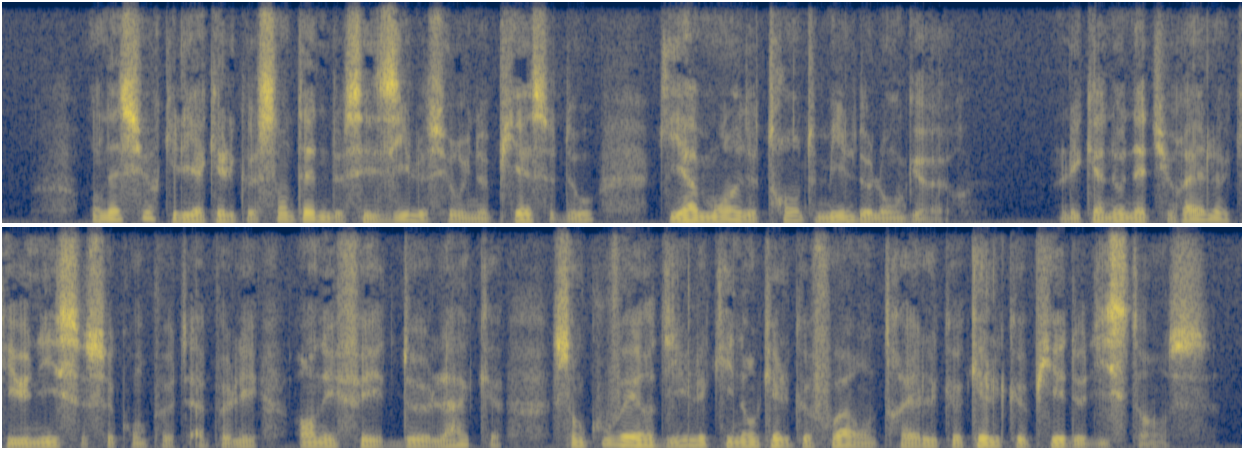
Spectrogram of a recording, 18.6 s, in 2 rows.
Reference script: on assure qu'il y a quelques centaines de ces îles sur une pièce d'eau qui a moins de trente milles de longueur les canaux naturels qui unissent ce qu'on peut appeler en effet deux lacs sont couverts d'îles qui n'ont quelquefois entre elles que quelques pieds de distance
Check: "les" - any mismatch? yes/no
no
